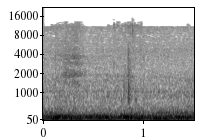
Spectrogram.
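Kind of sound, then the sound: vehicle, car interior engine rumble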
